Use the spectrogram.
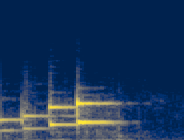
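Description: A phone ringing, three rising electronic chime notes in quick succession that ring out and fade, close and clear with no talking.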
